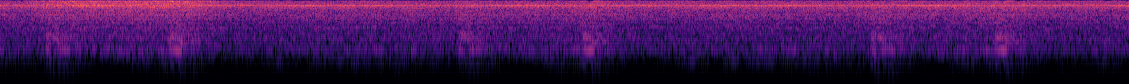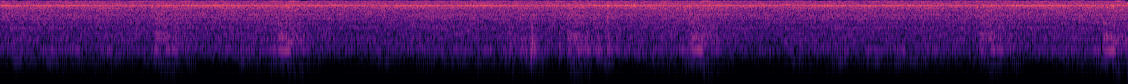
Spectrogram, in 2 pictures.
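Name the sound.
steam locomotive hissing steam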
